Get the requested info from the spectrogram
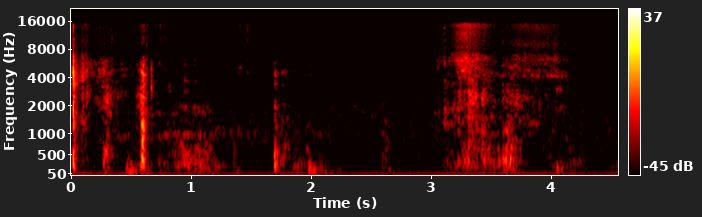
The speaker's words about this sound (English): So with that, let you take a drink of water and see if there is anyone who has a question that they'd like to pose.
